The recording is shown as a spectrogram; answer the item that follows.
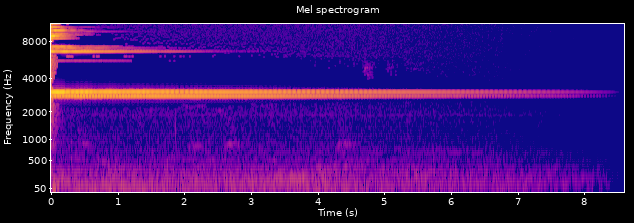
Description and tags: ornamental "manjeera" finger bells. A little over modulating in tone but still sounds pretty.
Ornamental manjeera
